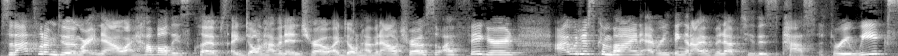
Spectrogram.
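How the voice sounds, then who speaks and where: Over noticeable background noise, a woman with a fairly high pitch and very wide pitch swings talks at a fairly quick pace with hardly any pauses. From South Florida. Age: 20s. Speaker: YouTube vlogger. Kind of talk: casual talk to camera.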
